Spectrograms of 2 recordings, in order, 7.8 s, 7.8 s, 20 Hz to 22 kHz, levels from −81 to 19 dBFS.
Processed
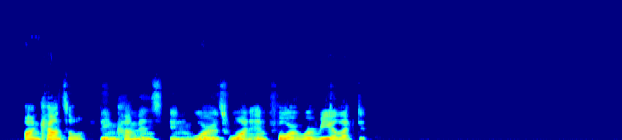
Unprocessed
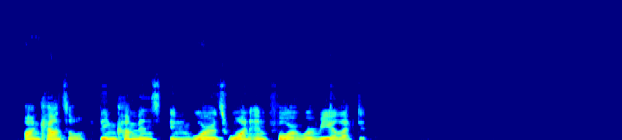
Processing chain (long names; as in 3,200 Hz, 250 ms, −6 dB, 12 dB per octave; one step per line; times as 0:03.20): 0:01.13–0:03.30: micro pitch shift up and down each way 59 cents → 42 cents
level +3.5 dB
